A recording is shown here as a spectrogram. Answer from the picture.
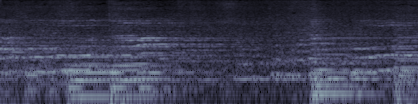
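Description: A woman sings a slow melody into a microphone over the PA, with held notes, accompanied by an acoustic guitar.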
